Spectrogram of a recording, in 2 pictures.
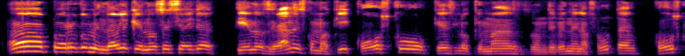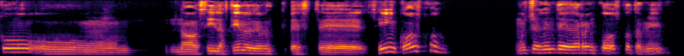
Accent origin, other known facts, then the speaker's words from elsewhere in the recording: Puebla, Mexico; now in Los Angeles, United States; Soy de Puebla, originario de un pueblito llamado Santiago Tepeclacmolco, municipio de Clacotepec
